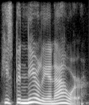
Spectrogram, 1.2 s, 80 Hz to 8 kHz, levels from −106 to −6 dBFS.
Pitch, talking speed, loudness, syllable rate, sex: 235 Hz, 250 wpm, -12 LUFS, 5.5 syllables/s, female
